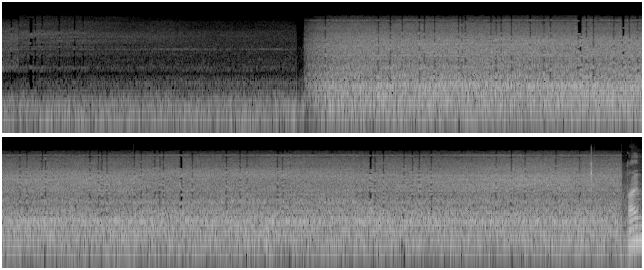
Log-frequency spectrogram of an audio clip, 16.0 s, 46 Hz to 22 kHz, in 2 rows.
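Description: Faint engine rumble of eight-wheeled armoured personnel carriers driving, then, about four seconds in, a sudden cut to a loud, steady jet-engine roar from Ilyushin Il-76 transport aircraft, holding even until near the end.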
